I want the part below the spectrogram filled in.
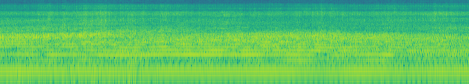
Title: косилка после ремонта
